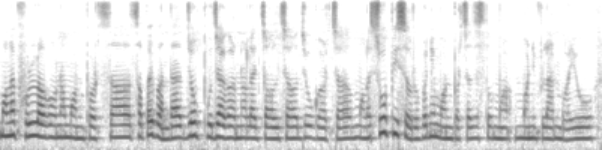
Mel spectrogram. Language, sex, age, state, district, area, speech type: Nepali, female, 30-45, West Bengal, Darjeeling, rural, spontaneous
